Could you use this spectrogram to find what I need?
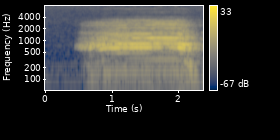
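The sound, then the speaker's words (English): A single long, deep bull's moo, played as a sound effect, rises after a brief silence. It holds steady and loud for nearly two seconds with a rich, buzzing harmonic tone before tapering off. “So let's move into our bull.”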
